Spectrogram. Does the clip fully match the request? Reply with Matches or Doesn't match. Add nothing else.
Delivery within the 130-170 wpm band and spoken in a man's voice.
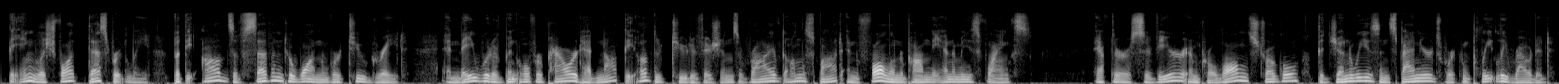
Doesn't match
